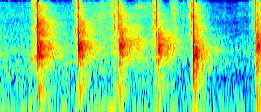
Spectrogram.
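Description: A knife chopping cucumber on a cutting board for crab ceviche, six evenly spaced crisp chops about half a second apart, close and clear with no speech.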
